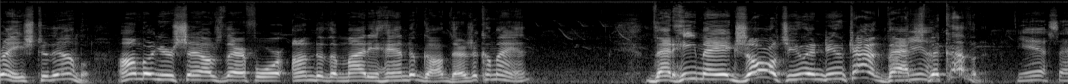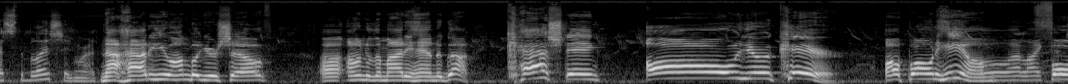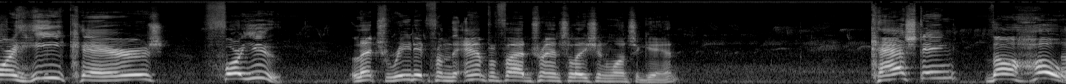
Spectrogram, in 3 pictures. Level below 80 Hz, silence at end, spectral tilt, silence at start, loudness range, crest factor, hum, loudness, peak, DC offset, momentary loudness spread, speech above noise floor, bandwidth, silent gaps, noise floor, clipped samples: -60 dBFS; 0 s; -4.5 dB/octave; 0 s; 6 LU; 18 dB; none; -17 LUFS; 0 dBFS; under 0.1%; 13 LU; 31 dB; over 20 kHz; none; -48 dBFS; under 0.1%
